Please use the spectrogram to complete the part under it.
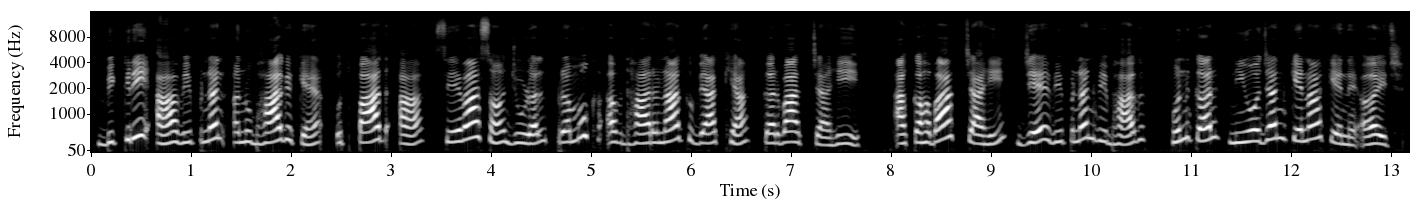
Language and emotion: Maithili, neutral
